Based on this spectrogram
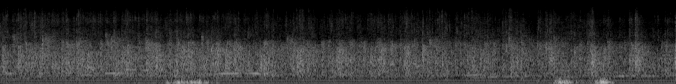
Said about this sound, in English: Come on, clap your hands unto the Lord tonight.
